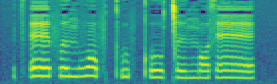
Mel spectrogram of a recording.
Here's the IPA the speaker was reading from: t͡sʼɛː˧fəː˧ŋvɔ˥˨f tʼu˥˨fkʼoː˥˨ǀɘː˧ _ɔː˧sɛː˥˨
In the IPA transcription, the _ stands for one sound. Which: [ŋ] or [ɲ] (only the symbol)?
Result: ŋ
